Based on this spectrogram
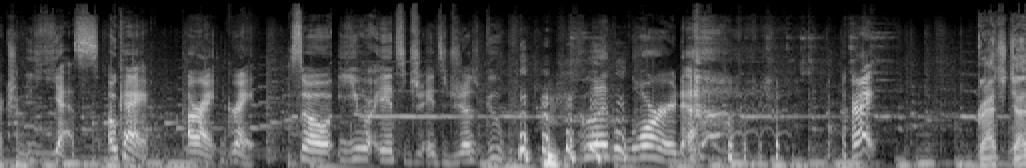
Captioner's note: chuckles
